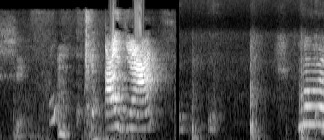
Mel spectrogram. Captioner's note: laughs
